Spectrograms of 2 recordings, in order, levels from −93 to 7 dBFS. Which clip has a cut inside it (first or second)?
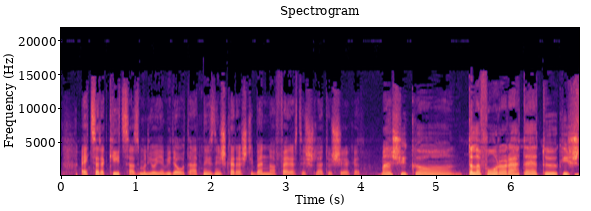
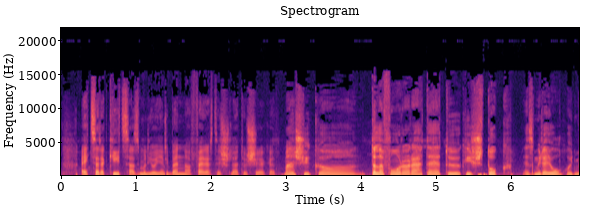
second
